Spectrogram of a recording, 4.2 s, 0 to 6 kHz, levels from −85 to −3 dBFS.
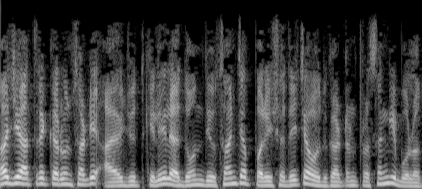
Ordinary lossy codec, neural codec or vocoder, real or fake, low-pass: none; none; real; 5.4 kHz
